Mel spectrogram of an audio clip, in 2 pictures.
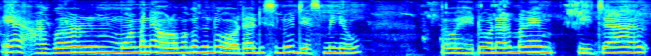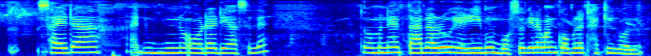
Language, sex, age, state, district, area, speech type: Assamese, female, 30-45, Assam, Tinsukia, urban, spontaneous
